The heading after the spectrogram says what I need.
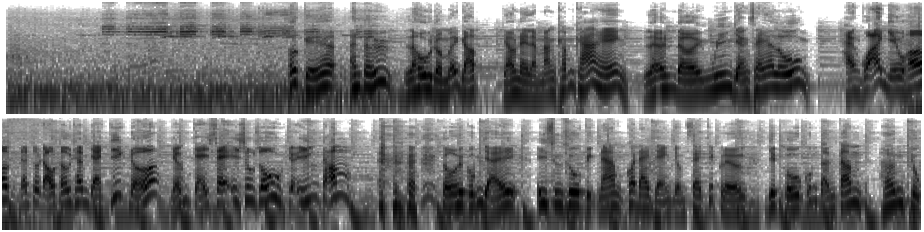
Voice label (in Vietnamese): thu am dien thoai; ISUZU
